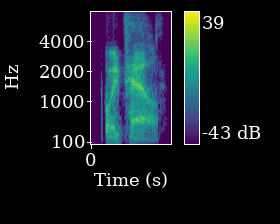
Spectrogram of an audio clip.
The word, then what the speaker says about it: Coipel: I think I don't know how you pronounce his name. Olivier Coipel. Olivier Coipel. Coipel.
